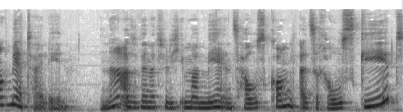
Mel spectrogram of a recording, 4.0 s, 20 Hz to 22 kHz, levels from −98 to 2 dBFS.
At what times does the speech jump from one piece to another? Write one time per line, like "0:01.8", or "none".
0:01.0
